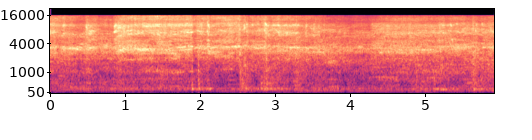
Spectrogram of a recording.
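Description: Electric R/C monster trucks running on a concrete floor: a steady whir of small motors and tyres, with a couple of short knocks about two seconds in.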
